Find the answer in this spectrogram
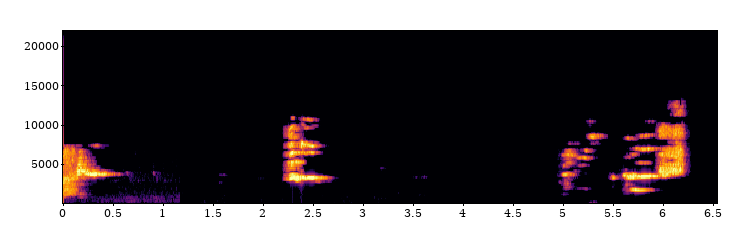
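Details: Common grackle song of short harsh squeaks: a grating buzzy note, a thin metallic squeak, then a rising creaky phrase, with long silences between.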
